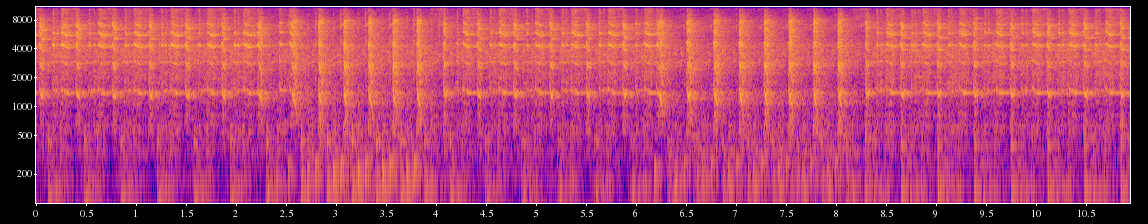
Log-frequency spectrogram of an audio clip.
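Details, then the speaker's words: Royal Enfield motorcycle, former non-runner, first run after fuel system emptied and primed a few times: fast uneven popping with surging loudness, running rough, expected bit of fuel starvation. "it's going to have a bit of fuel starvation"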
